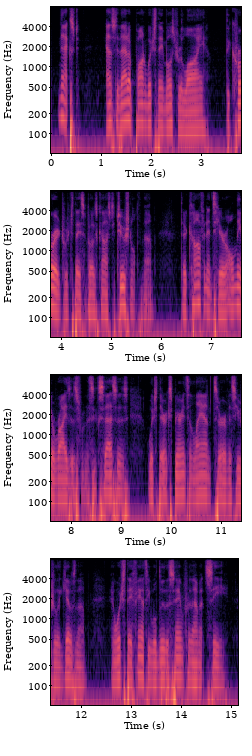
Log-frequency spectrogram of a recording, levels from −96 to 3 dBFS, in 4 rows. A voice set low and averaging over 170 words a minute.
Yes: low, 115 Hz; average, 180 wpm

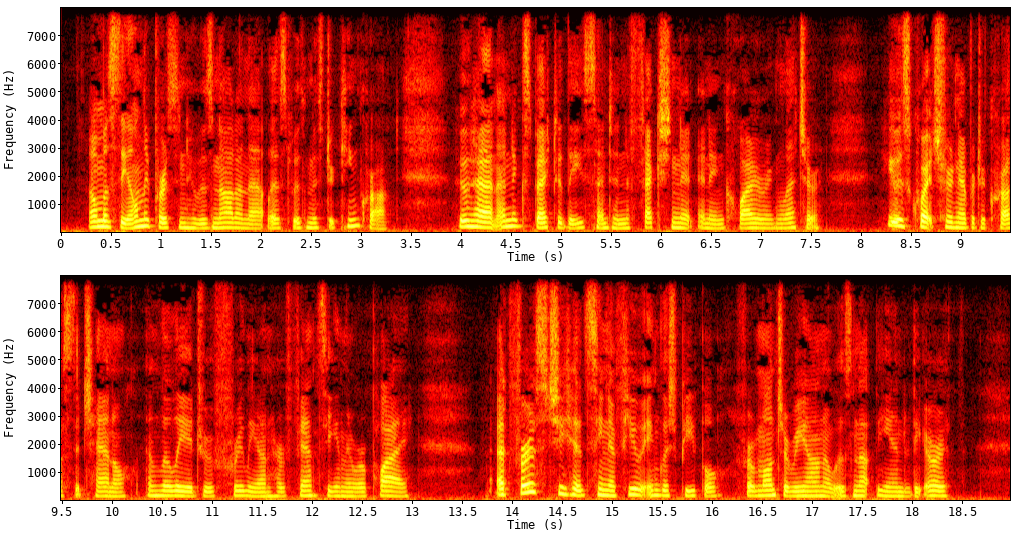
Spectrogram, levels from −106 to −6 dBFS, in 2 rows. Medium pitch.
Yes: medium, 170 Hz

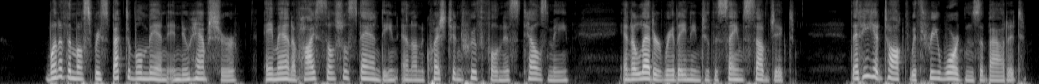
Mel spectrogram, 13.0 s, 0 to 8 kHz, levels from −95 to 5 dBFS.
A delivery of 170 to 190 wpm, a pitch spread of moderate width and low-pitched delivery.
No: average, 175 wpm; average, 4.2 semitones; high, 190 Hz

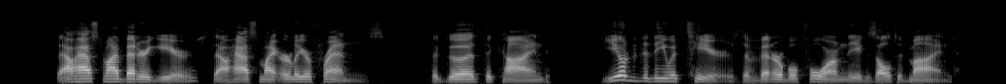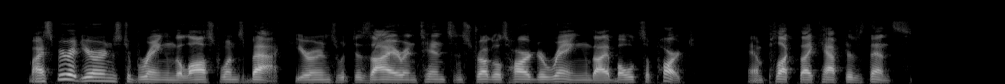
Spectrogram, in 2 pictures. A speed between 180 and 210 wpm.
No: average, 150 wpm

